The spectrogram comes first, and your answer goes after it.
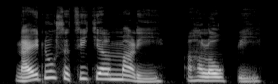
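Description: In a very clean recording with a silent background, a voice with a gentle tone speaks at a very slow pace. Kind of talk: audiobook reading aloud of a literary story. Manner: lyrical, unhurried narration with gentle pacing, hushed and dreamy in the nature passages.

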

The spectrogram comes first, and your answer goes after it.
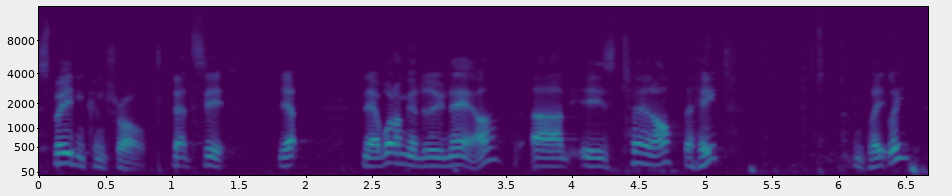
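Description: An enthusiastic man with an Australian accent and lively intonation, at a moderate pace with long, frequent pauses. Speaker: chef. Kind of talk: cooking demonstration. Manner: casual, enthusiastic. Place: studio. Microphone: lapel.

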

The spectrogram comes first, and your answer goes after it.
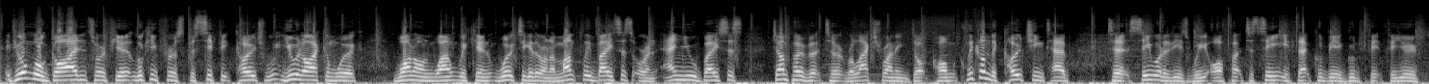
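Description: A man's high voice at a very fast pace, with ordinary pitch variation and a dry sound free of echo. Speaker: running coach. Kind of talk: tutorial. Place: open country.

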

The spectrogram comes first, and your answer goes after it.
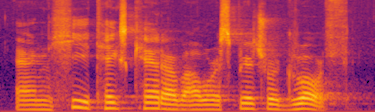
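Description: A man at a very slow pace. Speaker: minister giving a sermon. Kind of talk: sermon to a congregation. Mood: warm, gentle. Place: church. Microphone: headset.

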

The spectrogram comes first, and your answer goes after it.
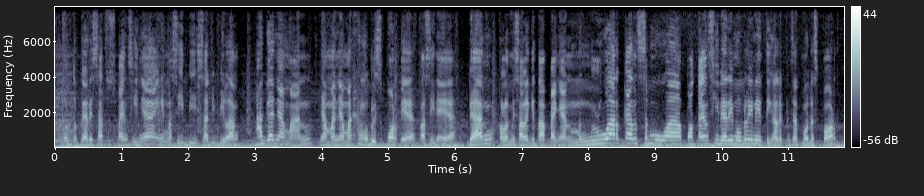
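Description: A man speaks over clear music in the background, with a dry sound and no echo. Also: fairly quick pace. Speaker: car reviewer. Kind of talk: car review commentary. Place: car.

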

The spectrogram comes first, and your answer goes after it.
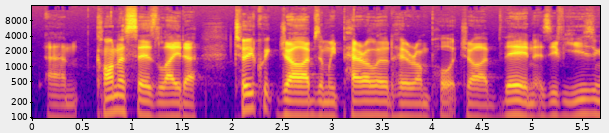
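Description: Over a quiet background, a man with an Australian accent talks at a moderate pace in a fairly low voice with fairly even intonation. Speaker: podcast co-host, sports history storyteller. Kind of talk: casual storytelling chat; storytelling podcast narration. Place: studio. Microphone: studio mic.

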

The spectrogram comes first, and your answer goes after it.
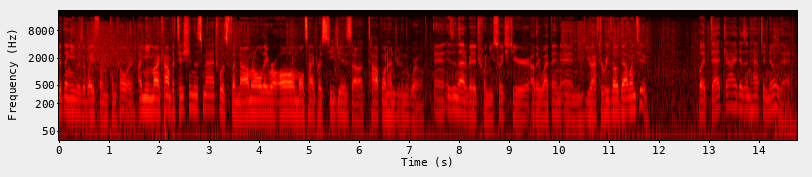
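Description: Pitched in the medium range, a man talks at a fairly quick pace. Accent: American. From US. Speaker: gaming commentator. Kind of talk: stand-up style comedic gaming commentary with jokes and riffs over gameplay. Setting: recorded voiceover over video game footage. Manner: deadpan, sarcastic, quick-witted joke delivery; animated, mock-enraged.

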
